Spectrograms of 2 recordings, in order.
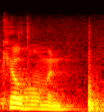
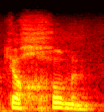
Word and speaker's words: Kilchoman: Anyway, so we're gonna go with Kilchoman. Kilchoman. Kilchoman. Yeah. All right. So the proper pronunciation has got that Phlegm. to phlegmy it.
